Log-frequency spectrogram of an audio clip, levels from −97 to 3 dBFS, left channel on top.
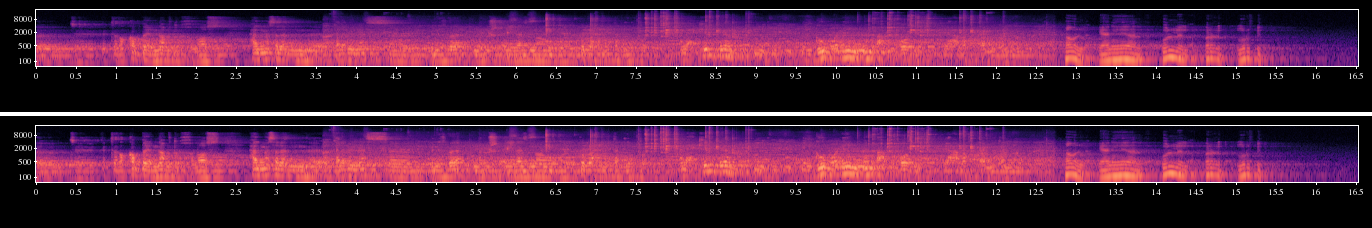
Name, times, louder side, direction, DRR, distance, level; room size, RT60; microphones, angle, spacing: voice 1, 0.0-7.6 8.0-12.3, right 2 dB, 65° right, 0 dB, 2.3 m, -30 dB
Coin (dropping), 3.6-12.7, right 2 dB, 20° right, 1.1 m, -37 dB
voice 2, 12.9-15.4, equal, ahead, 6 dB, 0.5 m, -32 dB
29.5 x 26.5 x 3.4 m, 2.9 s
head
